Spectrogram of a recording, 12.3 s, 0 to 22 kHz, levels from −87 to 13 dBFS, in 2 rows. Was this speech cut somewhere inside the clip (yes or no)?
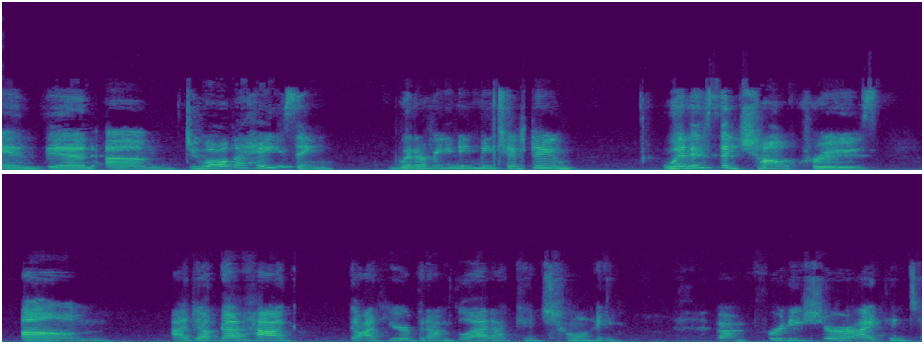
yes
